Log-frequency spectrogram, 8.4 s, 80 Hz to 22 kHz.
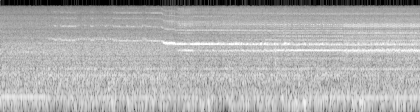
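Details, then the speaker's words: Mazda RX-8 during coolant flush, cool engine idling with cap open while trapped air bleeds out; steady high squeal over even idle, jumping in pitch partway; owner suspects water pump, source unconfirmed. "don't know what that sound is. Sounds like it's coming from the water pump."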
